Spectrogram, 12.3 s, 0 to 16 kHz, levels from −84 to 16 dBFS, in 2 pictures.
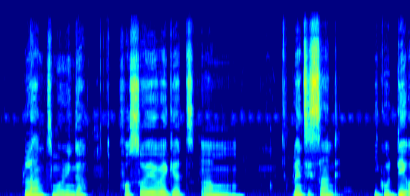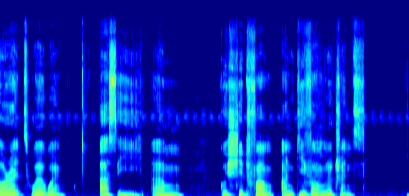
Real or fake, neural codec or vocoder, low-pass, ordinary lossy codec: real; none; 14.4 kHz; none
